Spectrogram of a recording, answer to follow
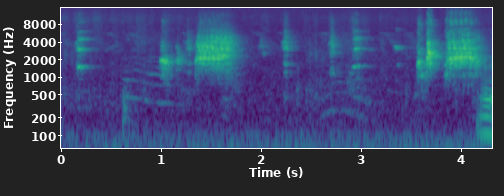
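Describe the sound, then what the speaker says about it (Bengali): Small Japanese quail on a farm give sharp squawks and chirps, with a brief burst of wing flapping, nearby and moderately loud. "এই যে আমার কোয়েল পাখি, অরিজিনাল জাপানি কোয়েল পাখি।"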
